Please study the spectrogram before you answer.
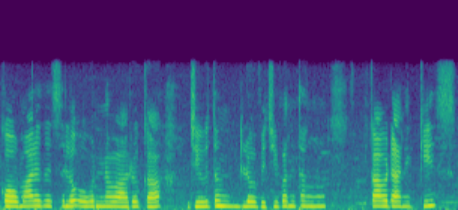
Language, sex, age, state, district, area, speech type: Telugu, female, 60+, Andhra Pradesh, Kakinada, rural, spontaneous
